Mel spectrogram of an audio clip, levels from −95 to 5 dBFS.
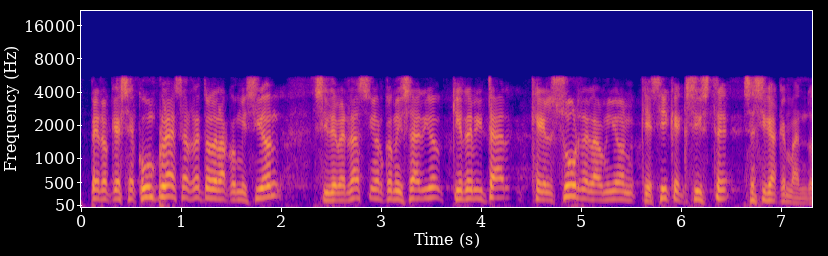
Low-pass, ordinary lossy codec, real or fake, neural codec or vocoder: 5.4 kHz; none; fake; codec, 24 kHz, 6 kbps, HILCodec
